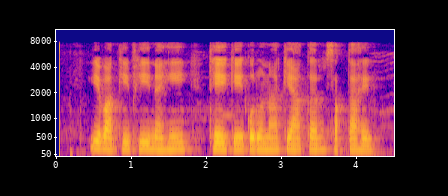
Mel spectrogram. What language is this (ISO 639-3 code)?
urd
